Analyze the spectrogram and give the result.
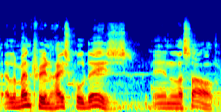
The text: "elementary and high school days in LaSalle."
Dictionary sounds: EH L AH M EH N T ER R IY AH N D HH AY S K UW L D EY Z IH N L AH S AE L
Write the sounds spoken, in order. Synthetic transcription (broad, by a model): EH L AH M EH N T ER R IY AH N HH AY S K UW L D EY Z IH N L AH S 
